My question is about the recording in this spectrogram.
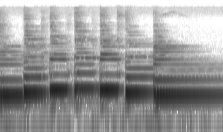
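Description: Ukulele playing a single-note D major scale line, plucked in even eighth notes at about four notes a second and stepping up and down. The last note is held and rings out, fading.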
